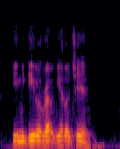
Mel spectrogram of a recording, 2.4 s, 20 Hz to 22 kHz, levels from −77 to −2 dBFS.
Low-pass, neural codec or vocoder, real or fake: 10.8 kHz; codec, 24 kHz, 0.9 kbps, WavTokenizer, small release; fake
